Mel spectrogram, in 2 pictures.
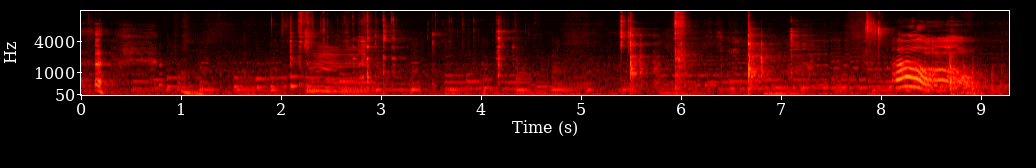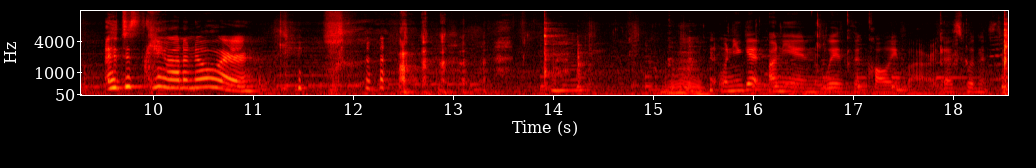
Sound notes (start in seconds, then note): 0.0 Yotam laughs; 0.0 laughs; 1.9 cutlery hitting plate; 1.9 gentle music; 12.0 laughs; 12.2 Yotam laughs; 12.9 cutlery hitting plate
